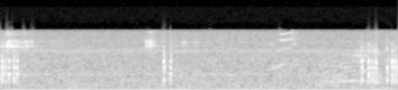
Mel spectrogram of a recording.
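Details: Three-week-old Ocicat kittens, a litter of four (black silver, chocolate and tawny females, one tawny male), give a few faint, short, high mews and thin rising chirps, scattered among soft clicks and rustling.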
